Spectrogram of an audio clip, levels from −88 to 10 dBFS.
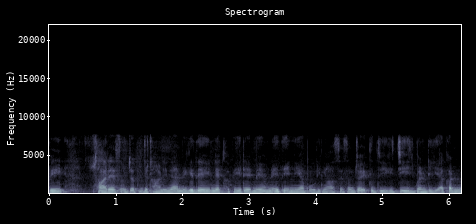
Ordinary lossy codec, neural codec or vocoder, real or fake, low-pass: none; none; real; none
